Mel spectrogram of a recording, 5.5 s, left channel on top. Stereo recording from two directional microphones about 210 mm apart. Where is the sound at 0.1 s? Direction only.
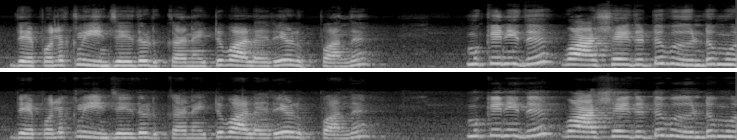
25° left (ahead or behind).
